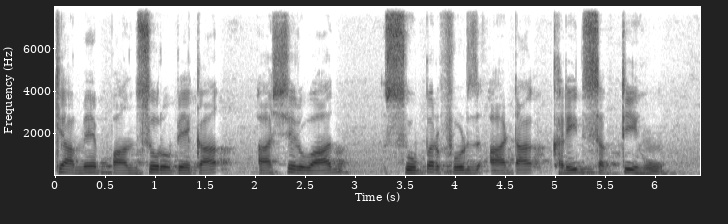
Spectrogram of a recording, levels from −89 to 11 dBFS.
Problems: constant background noise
